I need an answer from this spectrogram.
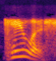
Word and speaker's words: Kish: Is it the Kish Institute or Kish? Uh Kish. Yeah.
